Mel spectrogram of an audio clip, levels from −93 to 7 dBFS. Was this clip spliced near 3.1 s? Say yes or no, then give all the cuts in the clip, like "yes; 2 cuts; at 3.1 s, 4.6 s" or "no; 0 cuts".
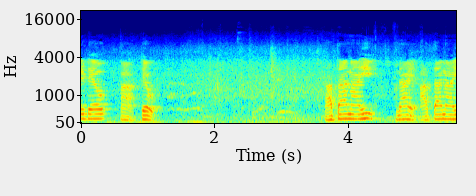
no; 1 cut; at 1.8 s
